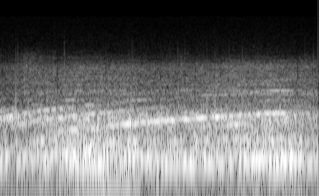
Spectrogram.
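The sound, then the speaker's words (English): A car comes up a driveway as a radio-drama sound effect, heard as a low, even engine hum that holds steady throughout with no voices. “There's a car. Yes, I see it. It's going to turn up our drive.”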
